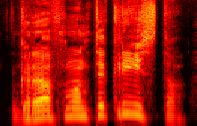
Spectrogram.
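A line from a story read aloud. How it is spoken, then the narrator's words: Joyful exclamation. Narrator (Russian): воскликнула она с искренней радостью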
